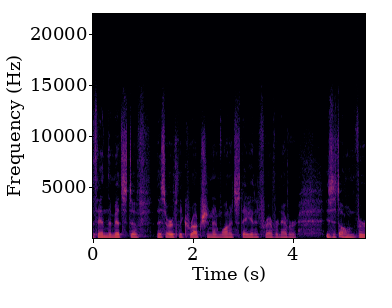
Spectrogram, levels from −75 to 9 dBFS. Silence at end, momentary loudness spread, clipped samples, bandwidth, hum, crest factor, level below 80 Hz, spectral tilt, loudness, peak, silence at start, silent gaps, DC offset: 0 s; 9 LU; under 0.1%; 15.5 kHz; none; 18 dB; -86 dBFS; -5 dB/octave; -35 LUFS; -18 dBFS; 0 s; none; under 0.1%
